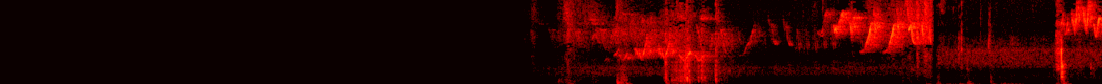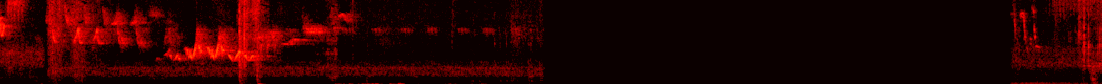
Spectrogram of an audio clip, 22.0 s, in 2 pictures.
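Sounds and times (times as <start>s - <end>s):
wild birds chirping: 5.5s - 16.5s, 21.1s - 22.0s.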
